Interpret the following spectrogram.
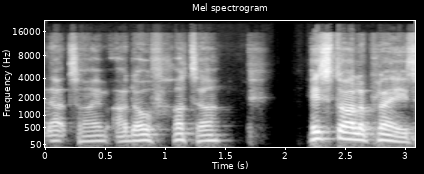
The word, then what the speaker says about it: Adolf Hütter: So, talking about the last one that we want to save us, and that's Adolf Hütter. I said it right that time. Adolf Hütter.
